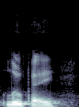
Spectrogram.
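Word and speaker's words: lupe (λύπη): You don't need to know the Greek letters because there it is in English letters, lupe. And it even tells you how to pronounce it, lupe.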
